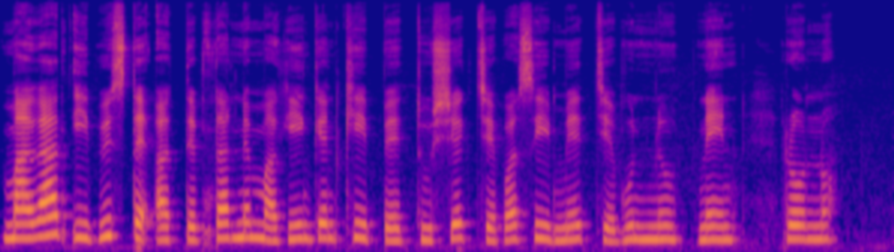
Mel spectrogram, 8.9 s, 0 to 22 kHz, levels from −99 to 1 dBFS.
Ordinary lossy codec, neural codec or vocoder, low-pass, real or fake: none; none; none; real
